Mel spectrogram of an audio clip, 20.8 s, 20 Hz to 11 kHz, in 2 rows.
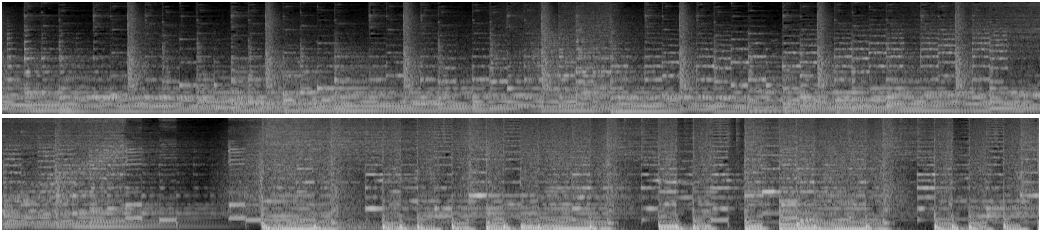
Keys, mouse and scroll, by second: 4.0-4.9 scroll down 1, 4.9 click, 7.0 click, 9.5 click, 9.5-18.4 drag, 9.5 a, 18.4 click.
